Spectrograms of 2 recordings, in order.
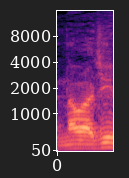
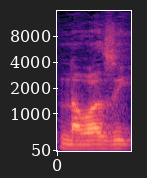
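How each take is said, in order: First: The middle consonant is a j sound. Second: The middle consonant is a buzzing z sound. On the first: The speaker calls it wrong. "नवाजी नहीं है" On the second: The speaker calls it right. "नवाजी आप सुन रहे हैं"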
